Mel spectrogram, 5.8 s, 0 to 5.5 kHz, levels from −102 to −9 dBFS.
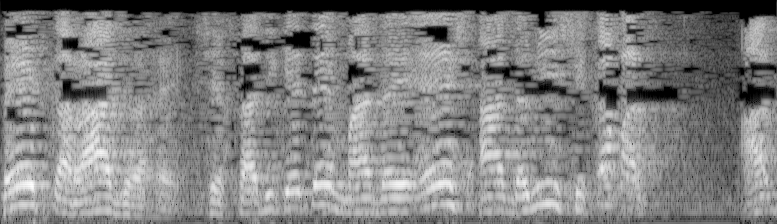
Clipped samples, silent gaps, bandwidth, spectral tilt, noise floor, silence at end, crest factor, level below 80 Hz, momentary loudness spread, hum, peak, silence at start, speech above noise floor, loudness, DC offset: under 0.1%; none; 5 kHz; -5.5 dB/octave; -45 dBFS; 0 s; 18 dB; -60 dBFS; 11 LU; none; -4 dBFS; 0 s; 25 dB; -20 LUFS; under 0.1%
